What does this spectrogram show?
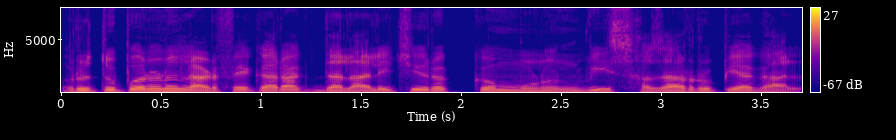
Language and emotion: Goan Konkani, neutral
